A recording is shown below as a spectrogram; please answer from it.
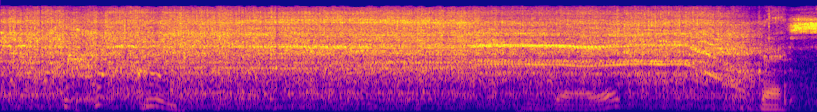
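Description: Hand blender motor on a mini chopper bowl grinding roasted hazelnuts with coconut oil and cocoa into a paste: a steady high whine that winds down in pitch and stops just before the end.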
